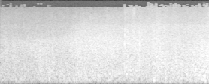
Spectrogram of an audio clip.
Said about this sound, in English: You see sets of waves coming in and crashing on one another. You see them closing in on each other and others closing out to either side. You watch as they crash and the water flows up onto the beach.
